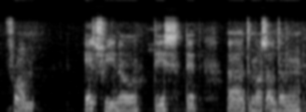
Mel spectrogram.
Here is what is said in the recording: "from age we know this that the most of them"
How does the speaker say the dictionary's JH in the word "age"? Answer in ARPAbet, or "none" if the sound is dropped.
CH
